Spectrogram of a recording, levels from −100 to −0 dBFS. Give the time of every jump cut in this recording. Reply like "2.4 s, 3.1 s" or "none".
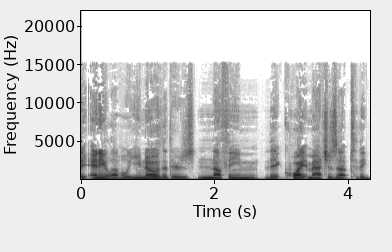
1.6 s, 2.7 s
